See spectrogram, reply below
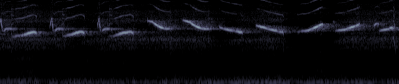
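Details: Sung to teach young birds, this chestnut-bellied seed finch phrase has slower, drawn-out whistled slurs, mostly falling, some rising, spaced about three a second, clear and sweet.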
